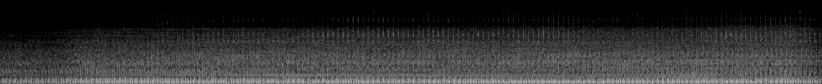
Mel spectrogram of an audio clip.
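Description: A lawn mower engine on a homemade contraption runs steadily at a rough, throbbing idle, loud and close, holding one pitch throughout with no talk.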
